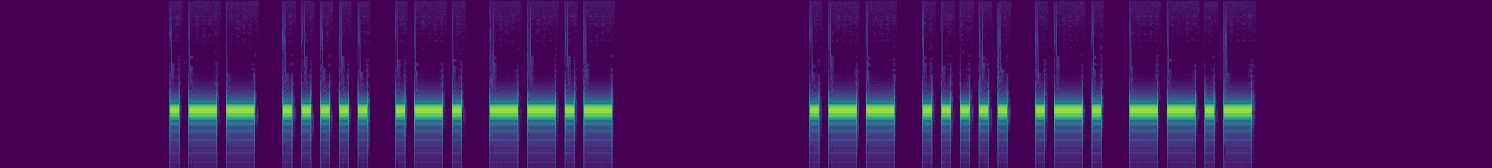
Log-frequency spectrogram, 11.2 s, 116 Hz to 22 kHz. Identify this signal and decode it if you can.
Morse code, heard as a keyed tone, about 17 wpm, 700 Hz. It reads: W5RQ W5RQ
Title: USA Call Signs - 4 Characters - Repeated 2x - 17wpm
